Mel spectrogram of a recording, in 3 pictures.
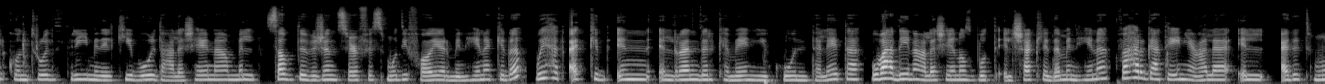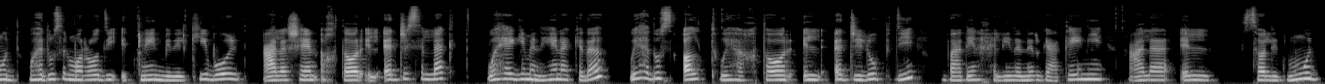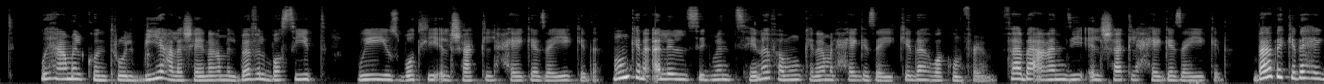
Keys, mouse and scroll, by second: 0.1 ctrl+3, 2.7 click, 6.8 click, 10.7 scroll up 2, 11.0 shift+middle click, 11.5 Tab, 12.3-14.5 scroll up 1, 14.5 2, 17.9 click, 18.5 middle click, 20.3 alt+click, 24.3 click, 26.1 middle click, 27.7 ctrl+b, 35.7 middle click, 36.4-37.1 scroll down 1, 37.1 middle click, 37.1-37.5 scroll down 2, 37.8-38.8 scroll up 1, 38.8 middle click.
